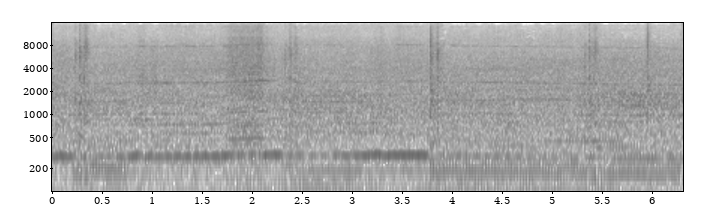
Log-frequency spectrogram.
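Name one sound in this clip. A race car engine roars loudly at a high pitch, then drops in pitch.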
